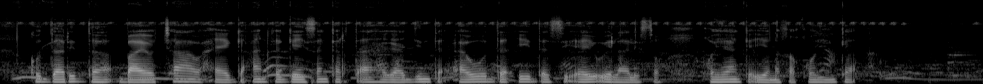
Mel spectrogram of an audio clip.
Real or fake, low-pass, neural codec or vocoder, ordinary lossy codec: real; none; none; none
